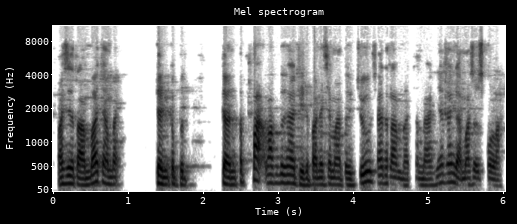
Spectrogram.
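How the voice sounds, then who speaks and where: A man's voice: mid-range voice, fast, breathy edge, lo-fi sound. A young man earnestly telling a personal story, often quoting the people he met and ending lines with a short tag. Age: young adult. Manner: earnest, quoting dialogue with frequent "gitu".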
